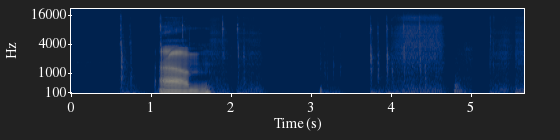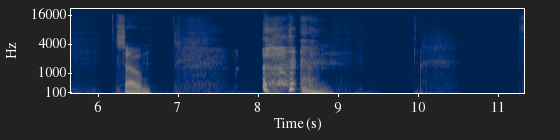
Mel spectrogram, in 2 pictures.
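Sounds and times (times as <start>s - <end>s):
computer keyboard typing: 0.6s - 0.8s, 1.8s - 2.3s, 3.1s - 4.6s
speech: 1.1s - 1.9s, 6.2s - 6.7s, 8.0s - 8.9s.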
